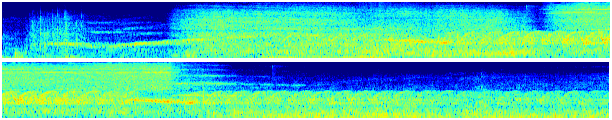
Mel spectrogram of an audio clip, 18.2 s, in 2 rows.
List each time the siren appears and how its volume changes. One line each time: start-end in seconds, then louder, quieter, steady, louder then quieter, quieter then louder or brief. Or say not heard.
0.0-18.1 louder then quieter.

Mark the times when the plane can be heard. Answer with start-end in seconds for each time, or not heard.
2.5-18.1.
